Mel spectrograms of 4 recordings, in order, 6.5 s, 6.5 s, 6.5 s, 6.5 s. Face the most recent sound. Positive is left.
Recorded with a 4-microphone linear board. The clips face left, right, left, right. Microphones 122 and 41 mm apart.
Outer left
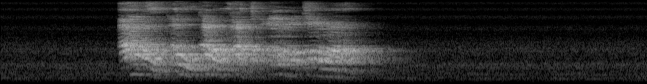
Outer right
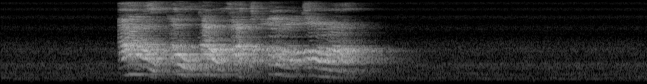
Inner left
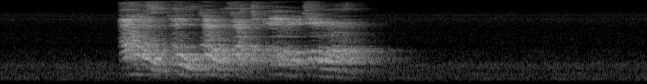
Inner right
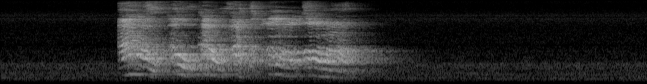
turn(degrees=-65)  # may be behind; listen again after turning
